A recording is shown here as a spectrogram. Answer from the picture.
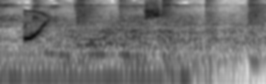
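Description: A cartoon sound effect, a quick rising whistle-like glide, plays just after the start over background music, which carries on steadily.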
